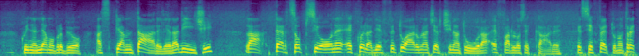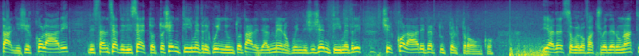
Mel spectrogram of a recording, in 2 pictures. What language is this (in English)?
Italian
